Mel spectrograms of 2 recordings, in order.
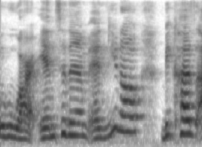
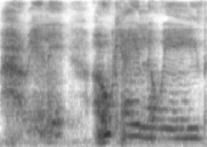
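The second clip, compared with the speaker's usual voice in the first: whispered, breathy, very slow put-on voice; 9 dB quieter than usual. Quoting someone whose voice annoys the speaker, imitating how he talks. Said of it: "I have to speak in his voice".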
